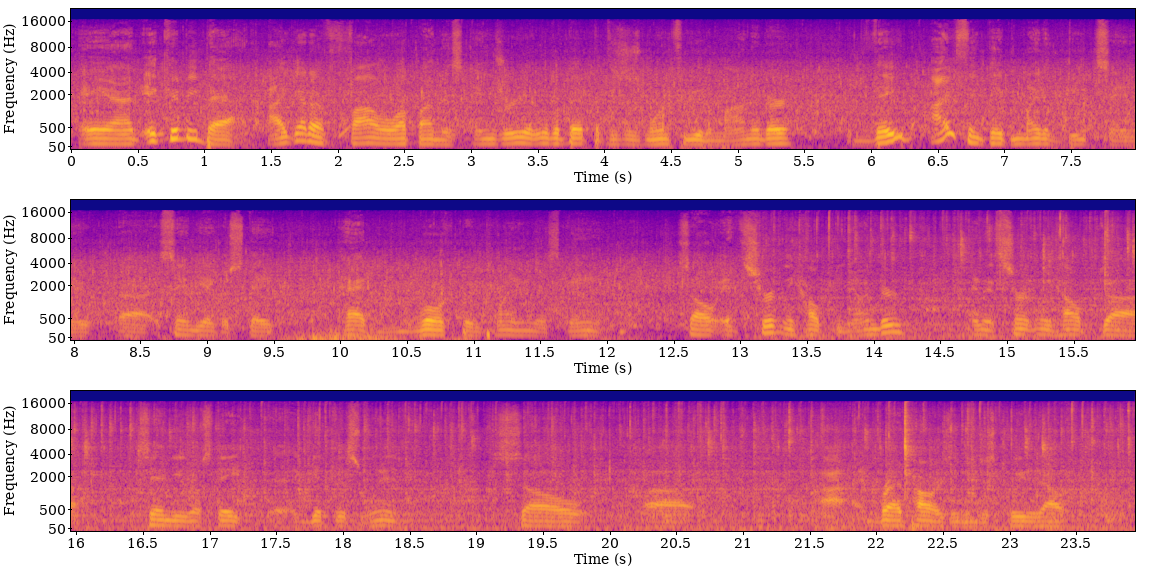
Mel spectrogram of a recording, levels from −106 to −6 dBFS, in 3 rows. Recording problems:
rain or running water; loud; throughout; 4 dB below the speech

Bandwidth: 16.5 kHz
